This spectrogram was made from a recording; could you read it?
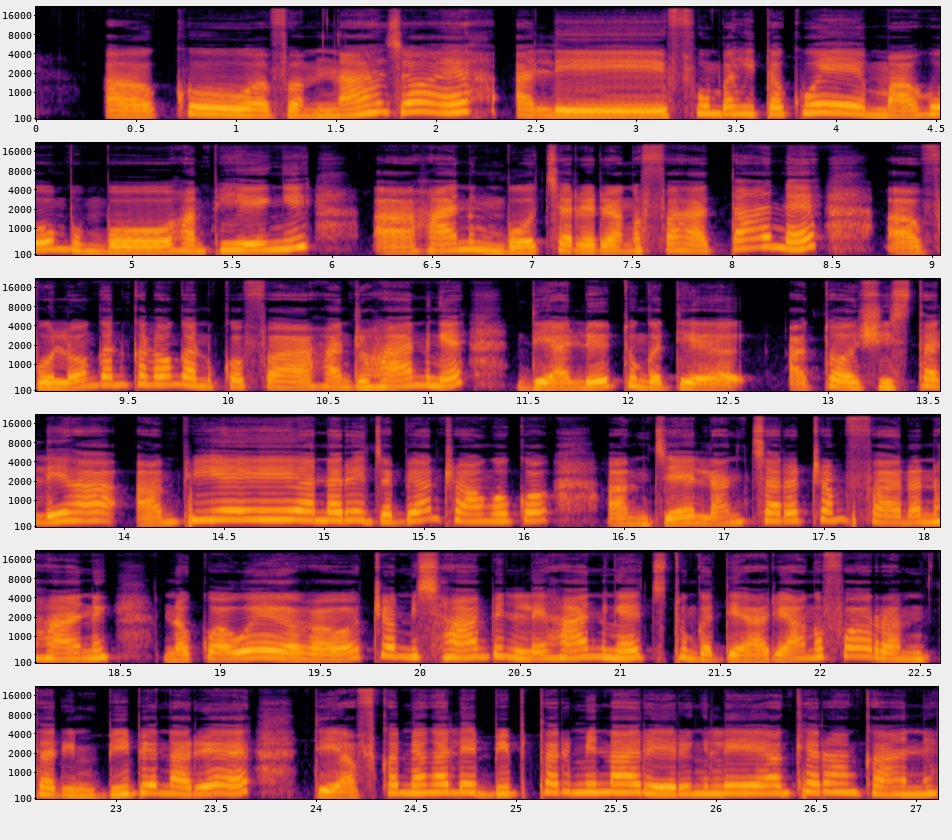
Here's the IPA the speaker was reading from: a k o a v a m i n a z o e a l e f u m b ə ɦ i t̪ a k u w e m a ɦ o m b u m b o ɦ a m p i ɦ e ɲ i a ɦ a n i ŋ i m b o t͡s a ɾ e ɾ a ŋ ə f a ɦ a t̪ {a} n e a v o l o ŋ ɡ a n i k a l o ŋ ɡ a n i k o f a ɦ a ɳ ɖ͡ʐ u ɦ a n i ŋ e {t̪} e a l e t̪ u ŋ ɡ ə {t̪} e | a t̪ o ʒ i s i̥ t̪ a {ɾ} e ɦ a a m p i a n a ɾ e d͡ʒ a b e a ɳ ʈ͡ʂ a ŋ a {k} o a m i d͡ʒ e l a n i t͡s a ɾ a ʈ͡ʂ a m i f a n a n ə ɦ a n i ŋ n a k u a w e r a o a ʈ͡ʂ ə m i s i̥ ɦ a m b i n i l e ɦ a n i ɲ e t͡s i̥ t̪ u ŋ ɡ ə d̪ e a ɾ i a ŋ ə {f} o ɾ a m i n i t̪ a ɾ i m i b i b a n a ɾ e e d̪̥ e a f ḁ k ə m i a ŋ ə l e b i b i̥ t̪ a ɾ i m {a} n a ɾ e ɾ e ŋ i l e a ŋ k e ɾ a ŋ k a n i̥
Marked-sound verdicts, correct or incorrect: correct, incorrect: d̪, incorrect: d̪, incorrect: l, correct, correct, incorrect: i

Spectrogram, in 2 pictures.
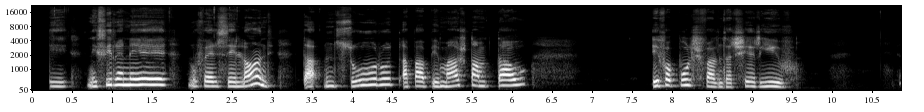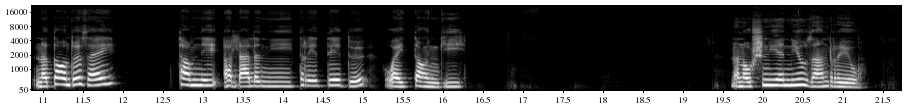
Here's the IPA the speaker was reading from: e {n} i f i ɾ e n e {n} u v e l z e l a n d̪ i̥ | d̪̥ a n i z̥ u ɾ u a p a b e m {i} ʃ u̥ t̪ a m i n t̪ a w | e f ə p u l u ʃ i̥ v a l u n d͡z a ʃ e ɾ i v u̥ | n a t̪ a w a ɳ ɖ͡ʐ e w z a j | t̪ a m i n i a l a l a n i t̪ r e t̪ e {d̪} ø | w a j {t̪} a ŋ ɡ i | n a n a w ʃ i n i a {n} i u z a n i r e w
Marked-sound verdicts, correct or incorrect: correct, correct, incorrect: a, correct, correct, correct

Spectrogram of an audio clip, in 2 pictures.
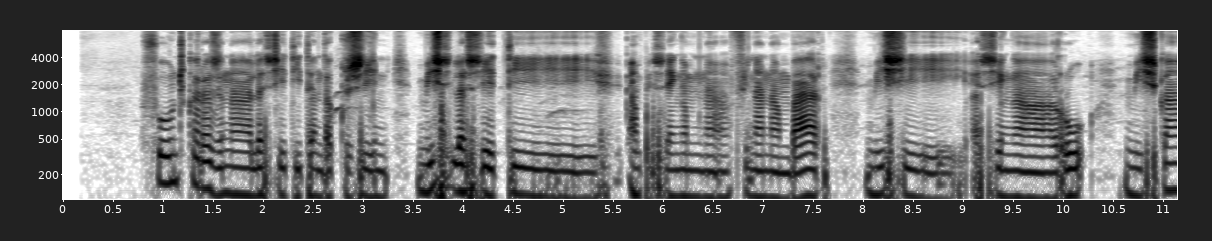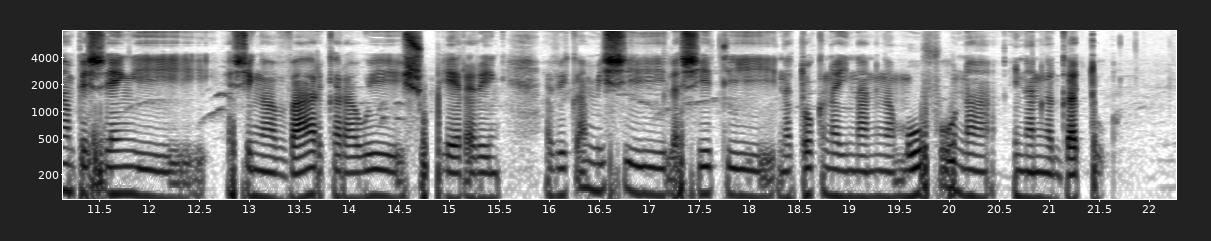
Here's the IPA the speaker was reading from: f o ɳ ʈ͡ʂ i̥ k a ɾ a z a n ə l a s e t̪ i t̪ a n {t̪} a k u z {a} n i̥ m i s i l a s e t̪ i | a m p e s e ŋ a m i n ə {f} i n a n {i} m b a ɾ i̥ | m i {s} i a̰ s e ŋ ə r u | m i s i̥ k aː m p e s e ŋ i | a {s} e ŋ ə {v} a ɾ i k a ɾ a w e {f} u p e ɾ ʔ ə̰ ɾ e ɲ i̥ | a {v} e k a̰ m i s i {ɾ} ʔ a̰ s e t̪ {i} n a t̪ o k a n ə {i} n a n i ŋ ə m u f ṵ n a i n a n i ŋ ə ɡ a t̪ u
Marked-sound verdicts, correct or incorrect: incorrect: d̪, incorrect: i, correct, incorrect: a, correct, correct, correct, incorrect: s, correct, incorrect: l, correct, correct

